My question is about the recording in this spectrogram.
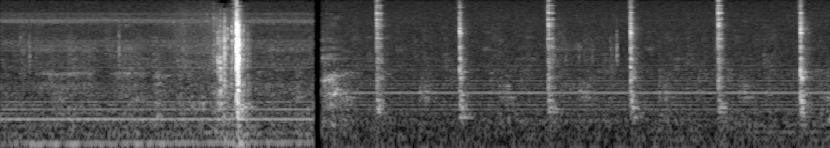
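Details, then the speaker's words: Early Morbier clock with a crown wheel (verge escapement), after the crown wheel teeth were topped and deburred: after some handling noise, crisp ticks about once a second, evenly spaced and matched in loudness; escapement beating in time. "And just by listening to it, you can hear that every, when it drops off one paddle and picks up the other, they're all the same."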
